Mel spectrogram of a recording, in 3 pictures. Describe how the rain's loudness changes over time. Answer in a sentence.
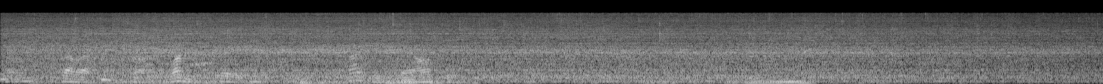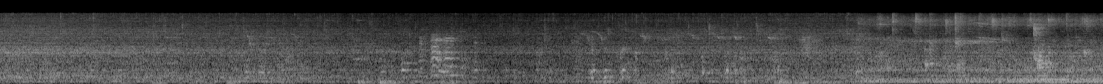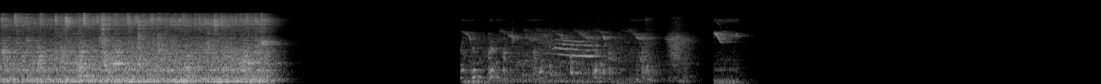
The volume of the rain goes down, then up.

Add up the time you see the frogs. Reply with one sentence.
The frogs can't be heard in this clip.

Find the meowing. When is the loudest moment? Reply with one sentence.
The volume of the meowing peaks at 8 seconds.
